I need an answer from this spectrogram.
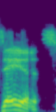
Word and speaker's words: Zaeus: All right, then how is it pronounced? Go ahead. Yeah, it's Zaeus after Zaeus.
